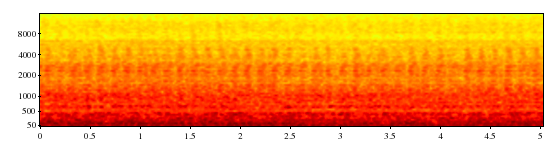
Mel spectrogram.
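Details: 4.7L Dodge V8 with flashing oil light, mechanical gauge fitted in place of oil pressure switch: steady, even cold idle, smooth low rumble, no knocking or ticking; 60 psi cold, healthy oil pressure.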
